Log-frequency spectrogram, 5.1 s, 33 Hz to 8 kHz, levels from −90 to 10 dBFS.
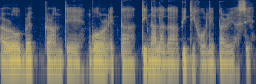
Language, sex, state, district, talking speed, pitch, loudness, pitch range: Nagamese, male, Nagaland, Kohima, 130 wpm, 75 Hz, -19 LUFS, 70-80 Hz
